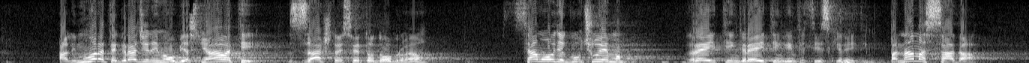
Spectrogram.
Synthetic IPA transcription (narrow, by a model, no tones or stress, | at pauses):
alimo̞ːɾat̪e̞ɡɾad͡ʒanimaobjaʃɲaːʋat̪izaʃt̪o̞je̞sʋe̞t̪o̞ːd̪o̞bɾo̰jel | samooːʋd̪je̞ɡt͡ʃuːje̞mo̞ɾe̞jt̪iŋɡɾe̞jt̪iŋɡinfest̪iskiɾḛjt̪iŋɡpanamasad̪a̰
